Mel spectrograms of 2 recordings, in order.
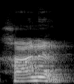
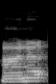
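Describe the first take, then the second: First: The word begins with an h sound. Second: The word begins with a vowel, no h. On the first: The word would take the article a. "ఒకవేళ హానర్ అని కానీ పలికితే" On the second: The word takes the article an. "శబ్దం మాత్రం ఎలా పలకాలంటే ఆ అని పలకాలి"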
